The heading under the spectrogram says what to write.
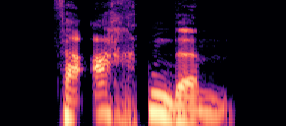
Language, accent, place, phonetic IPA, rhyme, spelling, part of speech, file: German, Germany, Berlin, [fɛɐ̯ˈʔaxtn̩dəm], -axtn̩dəm, verachtendem, adjective, De-verachtendem.ogg
- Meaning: strong dative masculine/neuter singular of verachtend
